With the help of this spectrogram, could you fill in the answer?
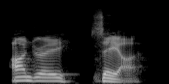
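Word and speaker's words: Andre Sayegh: Andre Seah. Welcome, Mayor. – You pronounced that perfectly. Thank you. It's like you practiced all morning in the mirror.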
